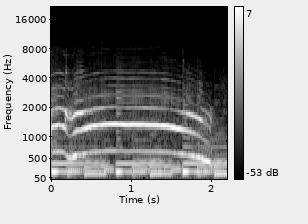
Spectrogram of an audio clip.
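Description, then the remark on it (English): A voice imitates a cat with one long, drawn-out meow lasting about two seconds, rising then sliding down at the end, over a steady, repeating instrumental accompaniment. “The cat went meow.”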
